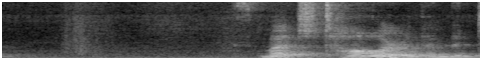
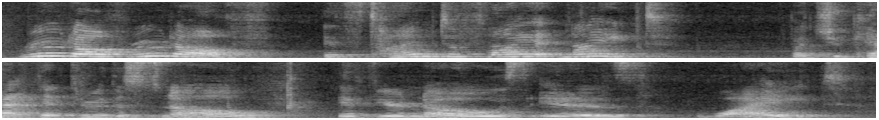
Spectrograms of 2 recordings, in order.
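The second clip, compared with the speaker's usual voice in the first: loud, sing-song poem reading; children's poem recital; 4 semitones higher, 6 dB louder than usual. Acted. Librarian reciting a reindeer poem to kids, loud sing-song. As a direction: chant the rhyme out for little listeners.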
